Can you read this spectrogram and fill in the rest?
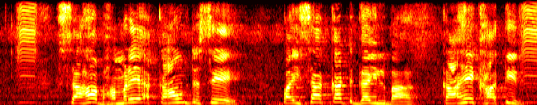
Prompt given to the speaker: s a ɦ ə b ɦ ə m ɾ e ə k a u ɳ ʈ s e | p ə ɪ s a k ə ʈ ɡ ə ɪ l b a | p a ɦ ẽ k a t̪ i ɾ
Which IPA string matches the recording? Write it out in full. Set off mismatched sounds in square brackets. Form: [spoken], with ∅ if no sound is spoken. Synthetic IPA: s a ɦ ə b ɦ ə m ɾ e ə k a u ɳ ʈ s e | p ə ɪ s a k ə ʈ ɡ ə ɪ l b a | [k] a ɦ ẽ [kʰ] a t̪ i ɾ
